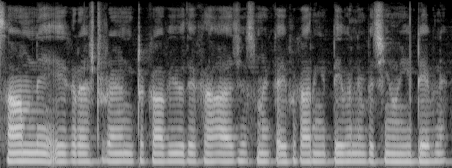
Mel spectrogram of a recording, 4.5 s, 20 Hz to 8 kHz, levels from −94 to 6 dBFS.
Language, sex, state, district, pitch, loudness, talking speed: Hindi, male, Uttar Pradesh, Lalitpur, 145 Hz, -20 LUFS, 240 wpm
